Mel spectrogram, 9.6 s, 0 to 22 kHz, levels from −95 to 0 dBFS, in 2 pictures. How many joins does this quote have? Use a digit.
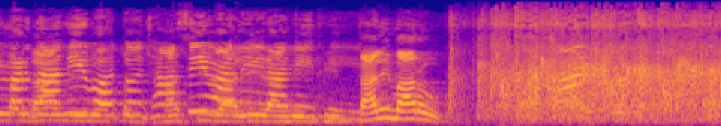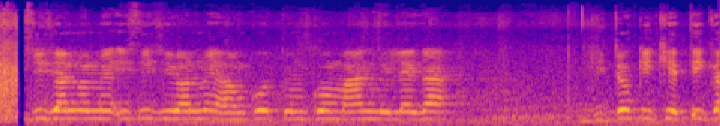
1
